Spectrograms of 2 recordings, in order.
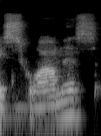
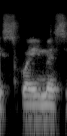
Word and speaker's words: squamous: And they are, some people say squamous. I was taught to say squamous. It doesn't matter how you say it.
